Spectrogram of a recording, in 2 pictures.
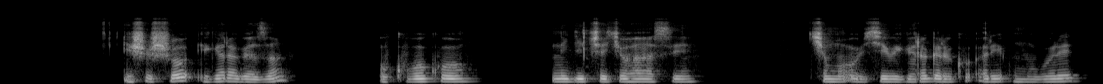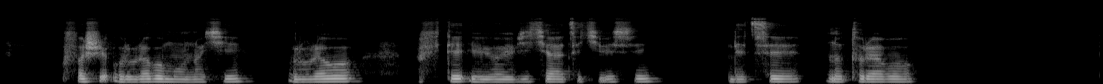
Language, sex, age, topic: Kinyarwanda, male, 18-24, health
